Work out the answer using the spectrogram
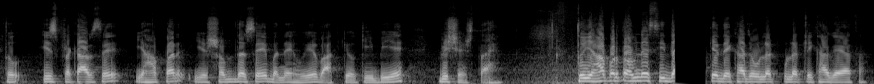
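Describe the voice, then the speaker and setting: An Indian-accented man speaks as a schoolteacher giving a recorded lesson. His pitch sits in the ordinary middle range for a man. He explains step by step, asks his students rhetorical questions, and slows down to read each example sentence with care. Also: dark tone. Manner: slow, deliberate reading of example sentences. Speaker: school teacher.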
